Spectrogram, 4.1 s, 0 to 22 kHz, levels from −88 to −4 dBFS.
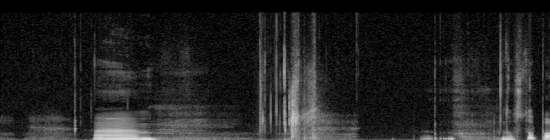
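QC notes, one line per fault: No fault found.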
